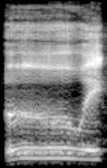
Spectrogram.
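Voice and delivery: soft robotic ooh-wee; talk box imitation. Mocking Whoopi during an imagined date, soft robotic ooh-wee. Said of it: "She's like".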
